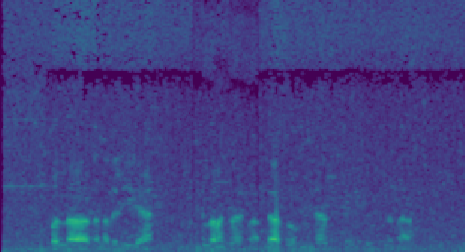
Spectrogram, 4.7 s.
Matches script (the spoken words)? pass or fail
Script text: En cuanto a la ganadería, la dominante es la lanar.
fail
